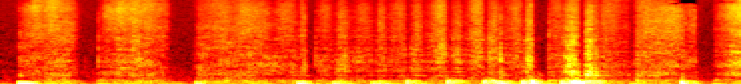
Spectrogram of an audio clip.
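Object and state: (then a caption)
Cardboard panel brushed. A soft paintbrush is rubbed across the surface of a large white printed corrugated cardboard panel held upright. It makes steady, dry scratchy brushing strokes with a heavy low rumble, broken by a few brief pauses between passes.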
